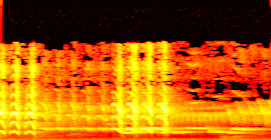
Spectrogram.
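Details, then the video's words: Masked laughingthrush singing busily, used as a lure to set other birds singing: pairs of loud arched, ringing notes, then a rapid burst of five similar arches and a fading held whistle. "Burung Poksay Hongkong Gacor"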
